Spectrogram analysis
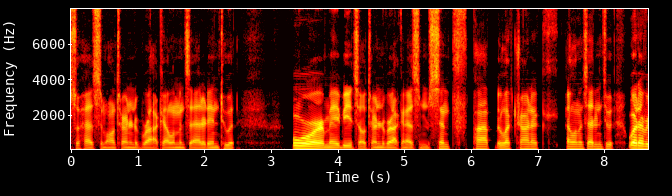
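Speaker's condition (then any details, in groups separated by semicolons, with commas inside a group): No condition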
